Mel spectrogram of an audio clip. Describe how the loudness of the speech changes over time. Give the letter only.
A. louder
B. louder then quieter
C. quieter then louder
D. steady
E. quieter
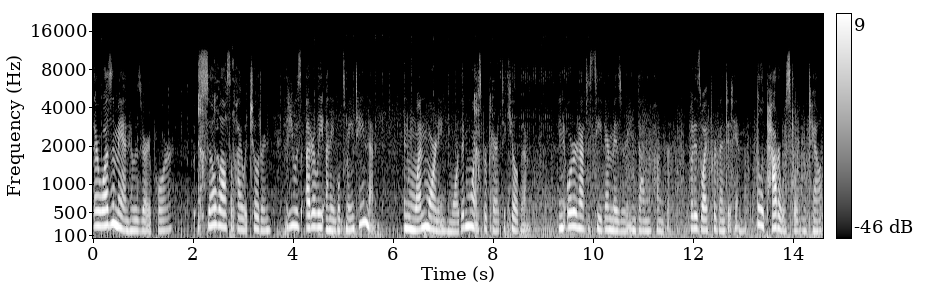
D.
